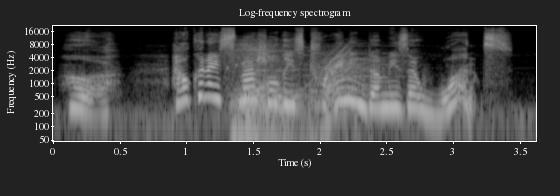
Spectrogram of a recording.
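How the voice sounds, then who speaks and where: An eager young knight in training, speaking with earnest enthusiasm and a flustered edge. Her voice sits a little high and swings widely in pitch. Game music plays behind her. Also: big pitch swings, measured pace. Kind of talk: video game voice acting.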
